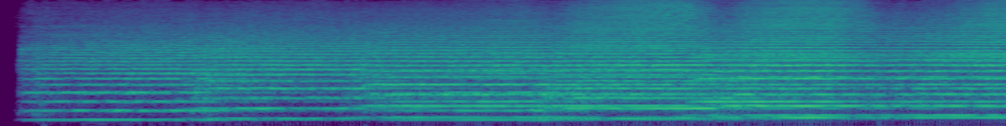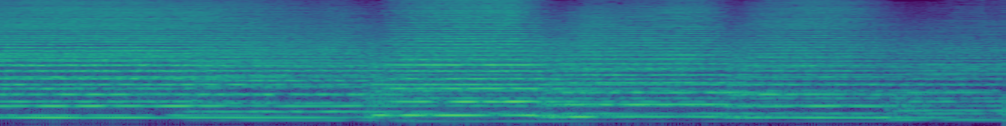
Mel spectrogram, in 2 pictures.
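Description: An orchestral theme melody sounds together with a horn counter melody, rich sustained harmonies swelling and shifting at a moderate, even volume with no talking.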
